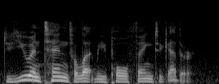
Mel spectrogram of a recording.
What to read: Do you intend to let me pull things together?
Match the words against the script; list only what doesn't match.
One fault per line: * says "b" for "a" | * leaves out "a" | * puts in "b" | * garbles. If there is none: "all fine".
* says "thing" for "things"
